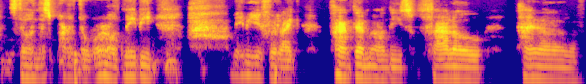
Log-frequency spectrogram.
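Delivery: soft, low, quick muttering under the breath; muttering to himself. Acted. Antlered youth mutters to himself about the diggers, quietly. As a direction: mumble it to yourself, half lost in thought. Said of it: "muttering to himself about".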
